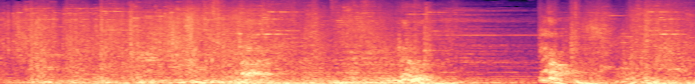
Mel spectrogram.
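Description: Magic spells crackle and burst in a fast fight between game characters.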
